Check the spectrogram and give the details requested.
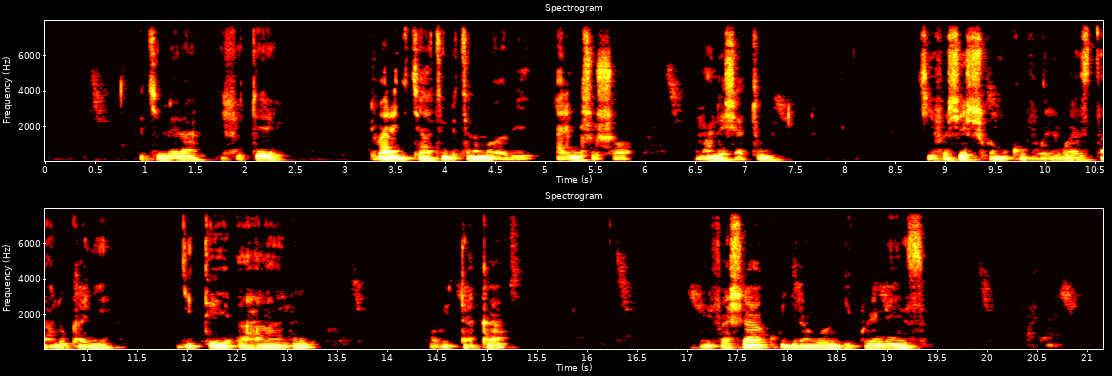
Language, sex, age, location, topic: Kinyarwanda, male, 18-24, Huye, health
